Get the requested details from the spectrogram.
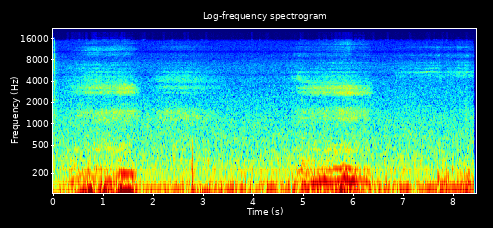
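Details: Animal at a no-kill shelter snoring quietly: soft, low, rumbling breaths repeating over a steady background hum.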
